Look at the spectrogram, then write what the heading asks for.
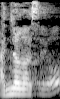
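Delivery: put-on, over-the-top, exaggeratedly polite courteous delivery. Acting out regulars who saw the price tag, put-on exaggerated politeness. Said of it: "뭐 이렇게 아주 과장스럽게".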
